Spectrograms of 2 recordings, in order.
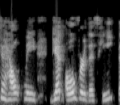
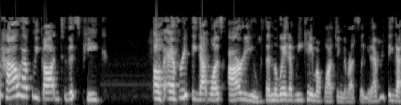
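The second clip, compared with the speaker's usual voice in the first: choked-up voice catching, starting to cry; 2 semitones lower than usual. Talking about the wrestlers of their youth, starting to cry. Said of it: "I am starting to cry".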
